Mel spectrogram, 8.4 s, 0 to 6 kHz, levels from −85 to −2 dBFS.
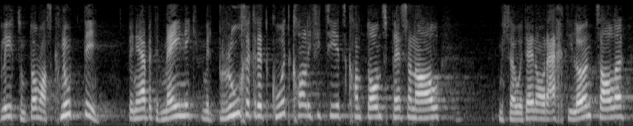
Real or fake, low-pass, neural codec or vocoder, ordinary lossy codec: real; 5.4 kHz; none; AAC, 48 kbps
